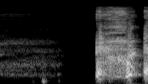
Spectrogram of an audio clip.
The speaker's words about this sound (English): I suspect that I have a cannabis cough.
